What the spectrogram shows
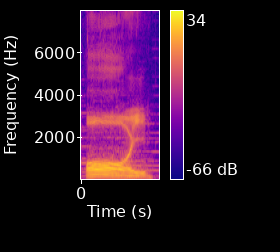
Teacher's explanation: Yeah, it's a long O. So yeah, the accent is actually on the first O. So yeah, oi, high, low, low.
